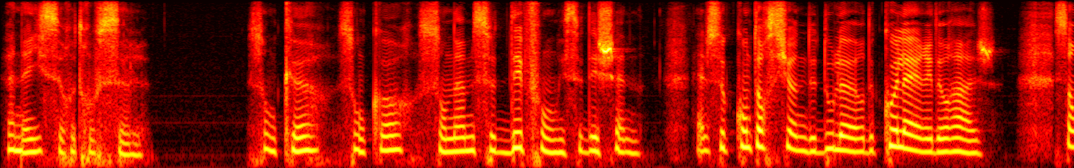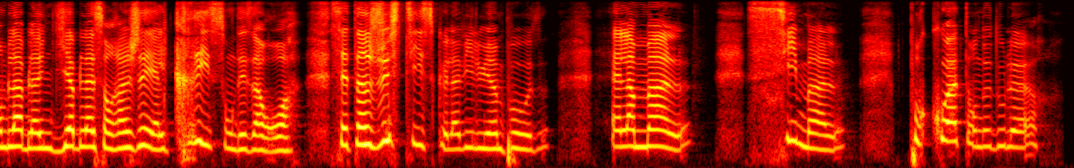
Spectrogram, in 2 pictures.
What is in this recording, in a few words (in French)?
Narration Drame Emotion extreme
